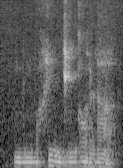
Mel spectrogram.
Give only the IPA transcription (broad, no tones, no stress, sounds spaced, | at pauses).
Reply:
m b o m b ɔ h i ŋ ɡ i ŋ ɡ ɔ ɾ œ ɾ a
